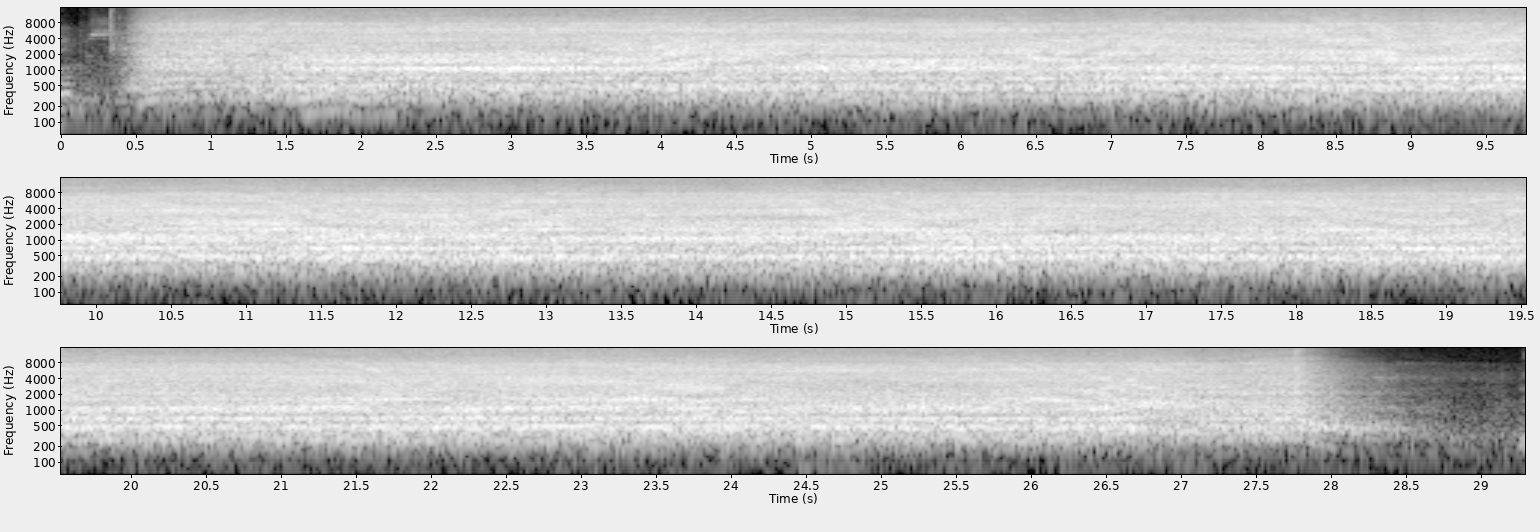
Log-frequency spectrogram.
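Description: Hand-held hair dryer running on its cool-air setting, blowing across wet acrylic paint on a canvas: a steady whirring hiss with a hum under it. It is switched on about half a second in and off shortly before the end.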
